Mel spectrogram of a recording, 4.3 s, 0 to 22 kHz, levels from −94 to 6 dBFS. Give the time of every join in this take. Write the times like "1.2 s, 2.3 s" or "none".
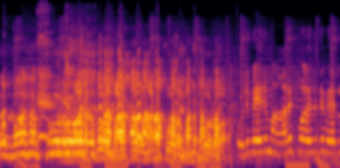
2.9 s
